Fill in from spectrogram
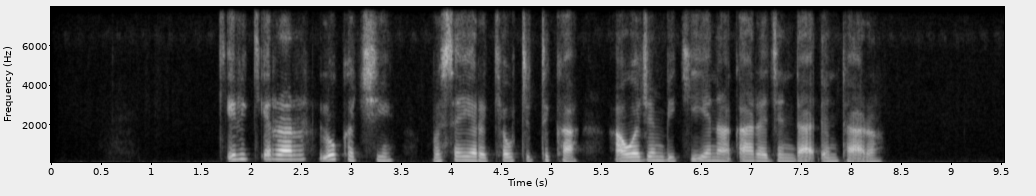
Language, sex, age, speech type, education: Hausa, female, 30-45, spontaneous, tertiary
